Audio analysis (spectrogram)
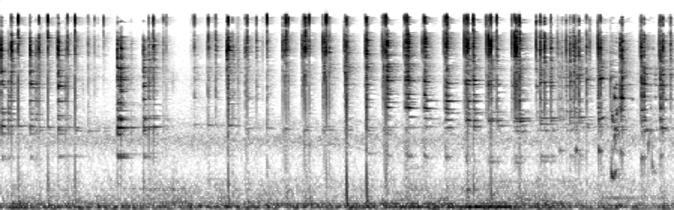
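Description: A clear, square, hollow glass bottle partly filled with water is tapped quickly with long nails. The rapid, uneven taps produce short, bright clicks with a quick high glassy ring that fades almost at once, over a faint low rumble.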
